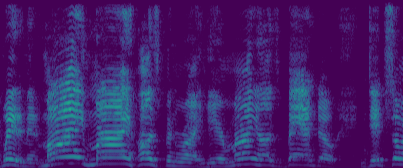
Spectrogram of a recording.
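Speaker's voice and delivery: loud, indignant mock protest; pissed-off wife. Gargoyle's wife objecting on her husband's behalf, pissed off. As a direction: raise the voice in wifely outrage. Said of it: "his lady's pissed off".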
